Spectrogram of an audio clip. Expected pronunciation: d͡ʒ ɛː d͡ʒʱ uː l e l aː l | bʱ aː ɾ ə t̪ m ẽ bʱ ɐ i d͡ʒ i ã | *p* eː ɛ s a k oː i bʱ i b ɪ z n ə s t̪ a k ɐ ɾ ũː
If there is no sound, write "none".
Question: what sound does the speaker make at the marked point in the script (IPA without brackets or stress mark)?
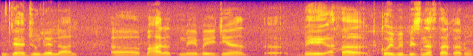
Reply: b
